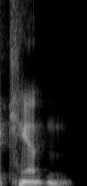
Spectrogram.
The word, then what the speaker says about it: Canton: It's that, I think it's called like a glottal or something is the technical term, but where you don't pronounce the T. So we say Canton. – Mm-hmm. It's like two N's almost.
